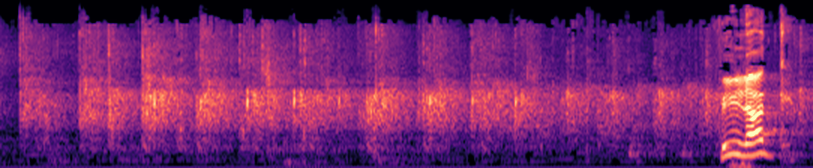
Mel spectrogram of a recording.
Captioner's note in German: Beifall Freie Demokraten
